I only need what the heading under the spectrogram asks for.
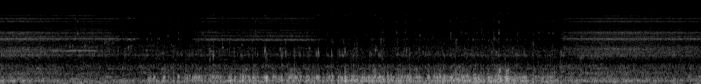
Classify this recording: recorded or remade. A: recorded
